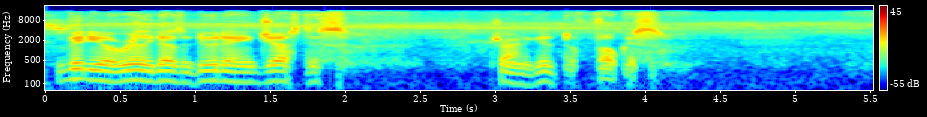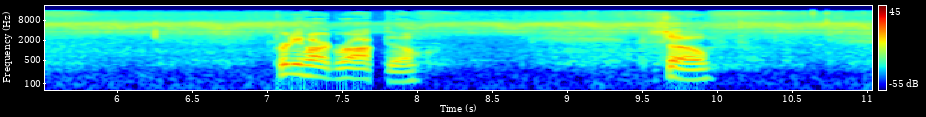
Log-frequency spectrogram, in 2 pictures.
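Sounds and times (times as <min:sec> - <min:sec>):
insects buzzing: 0:00.0 - 0:11.0.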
